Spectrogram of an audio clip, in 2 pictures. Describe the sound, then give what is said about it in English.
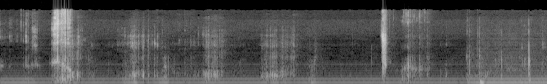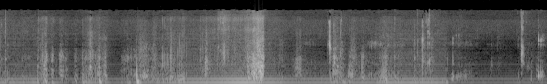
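Someone crunches and chews a chip, with many irregular, moist crunches and bites over a faint, steady low hum, and no talking. “Got to eat another chip.”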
